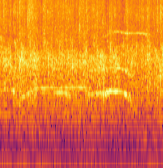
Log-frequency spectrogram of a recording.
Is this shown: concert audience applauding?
yes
